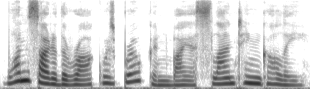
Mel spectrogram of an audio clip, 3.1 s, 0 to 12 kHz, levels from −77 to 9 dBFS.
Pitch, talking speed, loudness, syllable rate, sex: 215 Hz, 210 wpm, -17 LUFS, 5.0 syllables/s, female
